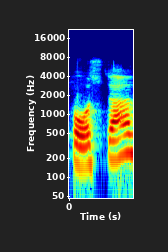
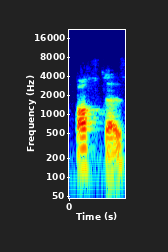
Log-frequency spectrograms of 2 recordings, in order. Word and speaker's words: Forster: First of all, I love that you pronounce my surname correctly, Forester. Many people when they see it, they just seem to the R disappears into the ethers and they just pronounce Foster.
